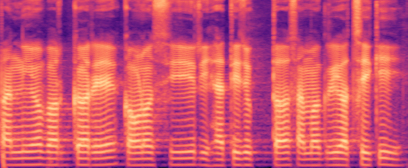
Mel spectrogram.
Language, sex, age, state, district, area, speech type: Odia, male, 18-30, Odisha, Nayagarh, rural, read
